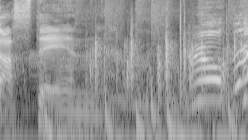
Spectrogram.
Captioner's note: cheering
